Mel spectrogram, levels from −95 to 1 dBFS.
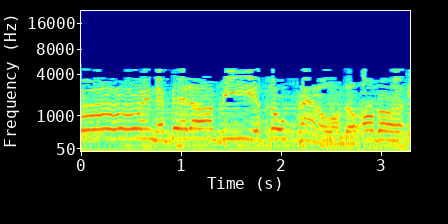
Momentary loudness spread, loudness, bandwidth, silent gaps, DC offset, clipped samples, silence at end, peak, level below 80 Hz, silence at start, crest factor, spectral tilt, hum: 4 LU; -21 LUFS; 4.9 kHz; none; 0.9%; under 0.1%; 0 s; -10 dBFS; -48 dBFS; 0 s; 12 dB; -8 dB/octave; none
